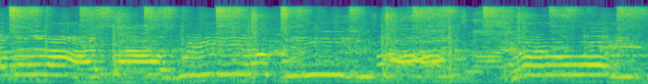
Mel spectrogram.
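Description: Live pop band through a PA, with a woman singing lead over keyboard, guitars, bass and drums. She holds long notes with vibrato, sliding up into a sustained note near the start and another near the end.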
